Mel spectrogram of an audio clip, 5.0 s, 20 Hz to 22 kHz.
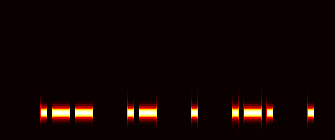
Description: Morse code, heard as a keyed tone, about 14 wpm, spaced as for 10 wpm, 800 Hz. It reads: WAERE
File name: Morsekurs / Witze / Witz 24. Februar 2026 50 F70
